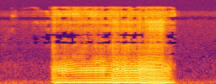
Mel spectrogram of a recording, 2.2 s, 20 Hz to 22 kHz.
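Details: Maria, a 12-year-old senior fawn female pug in Japan, recorded 14 November 2022, gives a single low, steady, nasal moan lasting just over a second, with a slight dip in pitch near its end, in an otherwise quiet room.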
